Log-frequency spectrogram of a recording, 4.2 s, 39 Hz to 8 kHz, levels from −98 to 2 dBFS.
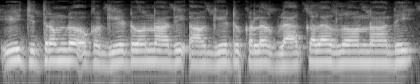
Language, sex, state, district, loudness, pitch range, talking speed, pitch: Telugu, male, Telangana, Mahabubabad, -15 LUFS, 150-160 Hz, 170 wpm, 155 Hz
